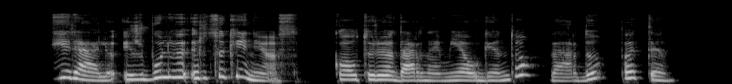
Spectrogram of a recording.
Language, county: Lithuanian, Kaunas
